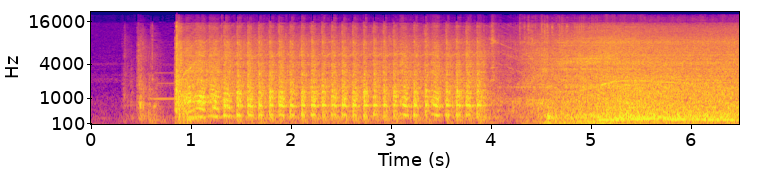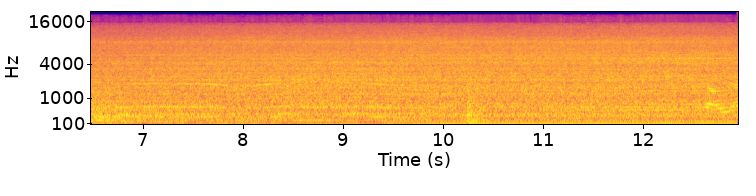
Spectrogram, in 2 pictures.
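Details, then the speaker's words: BMW E36 first start after an M50 intake manifold swap and a cold air intake install: the starter churns steadily about three beats a second for several seconds before catching because the fuel system was not primed; it then runs and idles well. "We didn't prime the fuel system, that's why it took a second, we forgot. It runs beautiful, dude. Yeah, it idles good too."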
